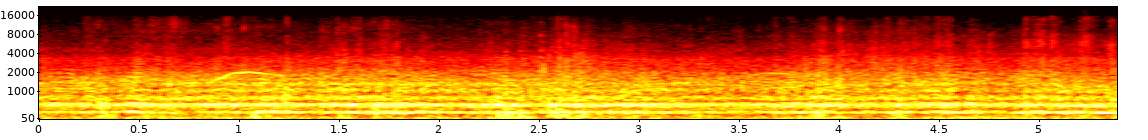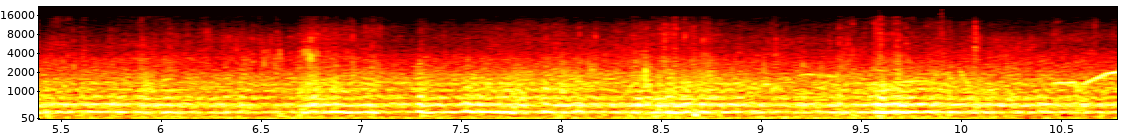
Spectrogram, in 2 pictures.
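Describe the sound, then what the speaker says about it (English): Honey bees hum in an open hive from a strong colony filling several boxes, a dense, steady buzz that stays close and constant throughout, with faint bees flying past. "A lot of bees in there, in all the boxes."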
